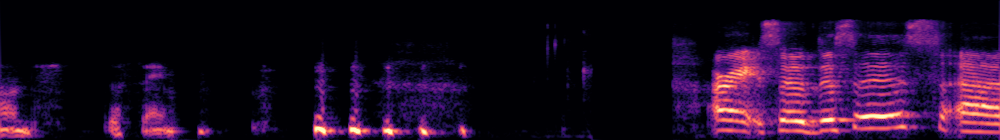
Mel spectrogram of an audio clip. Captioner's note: laughing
